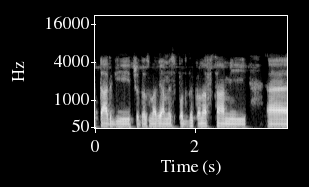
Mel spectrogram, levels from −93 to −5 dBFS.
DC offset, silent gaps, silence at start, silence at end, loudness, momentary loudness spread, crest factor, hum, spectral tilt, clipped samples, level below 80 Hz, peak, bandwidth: under 0.1%; none; 0 s; 0 s; -21 LUFS; 6 LU; 18 dB; none; -11 dB/octave; under 0.1%; -40 dBFS; -2 dBFS; 5.4 kHz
